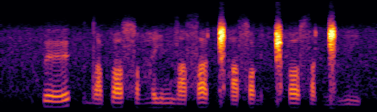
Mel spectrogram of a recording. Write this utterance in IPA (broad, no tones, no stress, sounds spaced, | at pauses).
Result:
p ø | dˤ e p œ sˤ ʊ ɦ i n z ɛ sˤ i ǁʰ ɛ sˤ ʊ ɡ ɪ ǁʰ ø sˤ i ɡ͡ǁ i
